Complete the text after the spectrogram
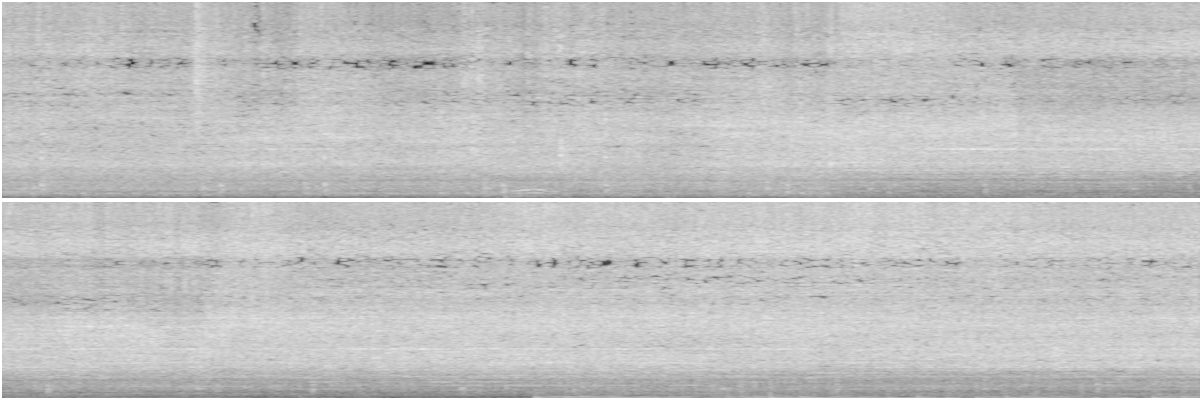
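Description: Plastic bottles rattle and knock together on a conveyor.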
